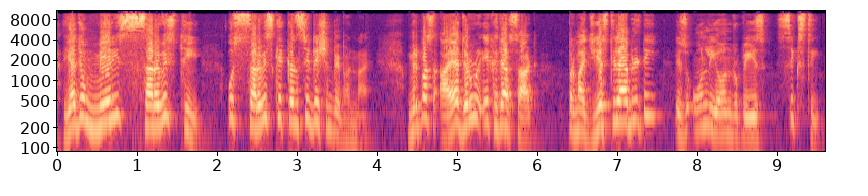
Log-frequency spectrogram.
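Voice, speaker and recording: A middle-aged man teaching tax law in a chatty classroom lecture, full of rhetorical questions and friendly asides to students. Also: high-pitched. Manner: calls students sir and buddy.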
